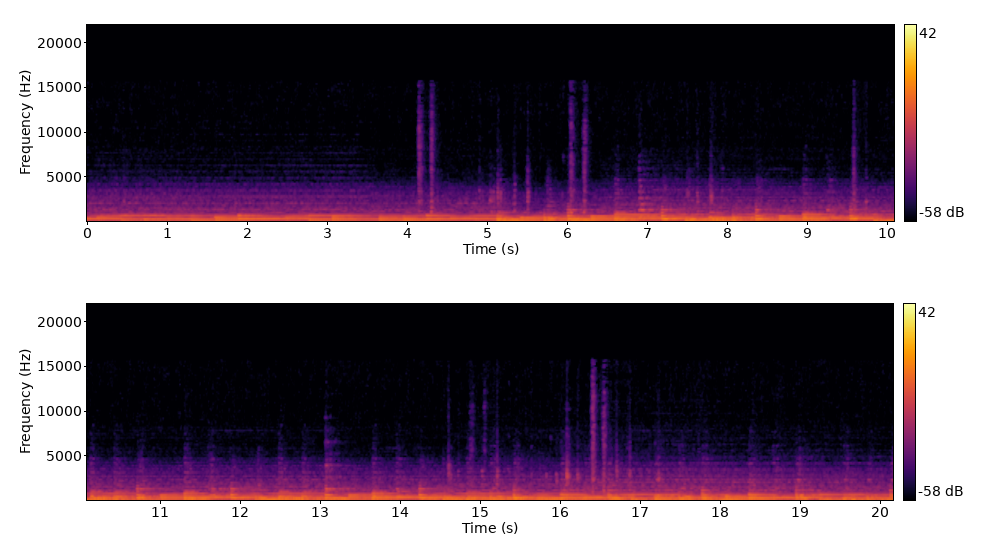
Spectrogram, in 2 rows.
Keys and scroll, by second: 0.0-1.1 typing, 1.1 Return, 3.5-8.4 typing, 9.5 typing, 14.2-17.7 typing.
